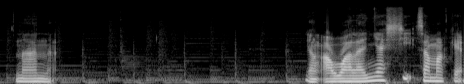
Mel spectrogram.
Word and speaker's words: 七: Jadi kalau tujuh apa? Yang pertama si, yang kedua nana.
